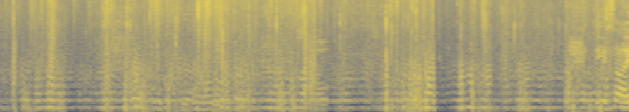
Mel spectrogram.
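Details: A very active colony of Italian honey bees in Nuuksio National Park, Finland, drones loudly and steadily in attack mode, defending the hive after being moved from a wooden to a polystyrene hive.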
